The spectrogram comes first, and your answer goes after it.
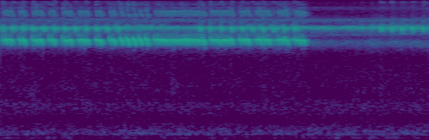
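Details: Autumn insects calling in a dense, high chorus: rapid pulsed trills layered over a steady shrill ringing, with the louder pulsing layer dropping out after about three seconds to leave a thinner continuous whine.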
